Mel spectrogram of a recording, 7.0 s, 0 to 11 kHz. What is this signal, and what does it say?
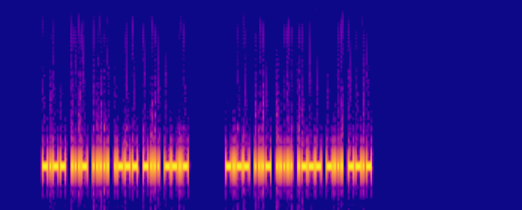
Morse code, heard as a keyed tone, about 50 wpm, 700 Hz. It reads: YV5JBQ YV5JBQ
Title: DXCC-100 Call Signs - 6 Characters - Repeated 2x - 50wpm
